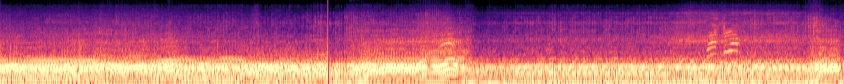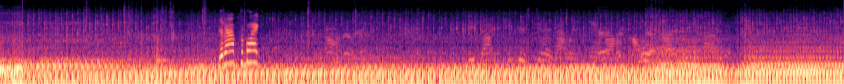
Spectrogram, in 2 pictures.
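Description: A Can-Am Outlander ATV towing during a breakdown rescue drones loudly and steadily, revving up and settling to a lower idle partway through. Voices talk over the engine.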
